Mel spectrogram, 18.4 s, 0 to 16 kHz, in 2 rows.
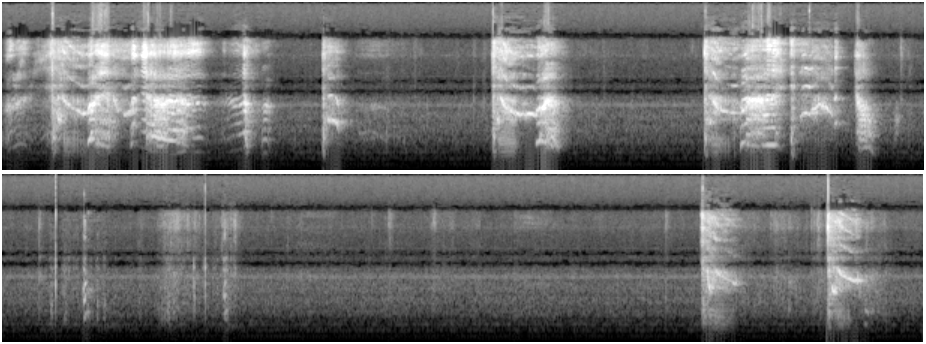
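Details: Chronic cough since summer 2016, still present in 2019, not relieved by medicine or home remedies; patient blames building temperature swings in a high-rise. Repeated bouts of harsh dry coughing in quick clusters separated by quiet pauses.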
